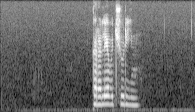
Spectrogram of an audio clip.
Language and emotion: Russian, neutral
